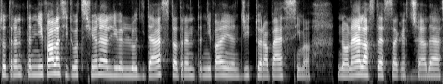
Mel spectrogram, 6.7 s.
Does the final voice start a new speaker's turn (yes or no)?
no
